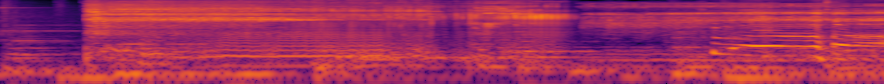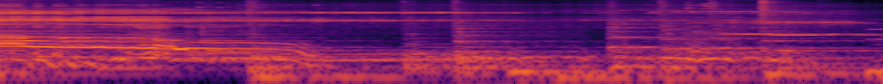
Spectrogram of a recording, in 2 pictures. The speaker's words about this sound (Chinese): 小健跟他的狗狗一起被这个大象的屁股呢，整个吹走了，连雨伞都飞走了。原来刚刚大象屁股啊放了一个超大的屁之后呢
